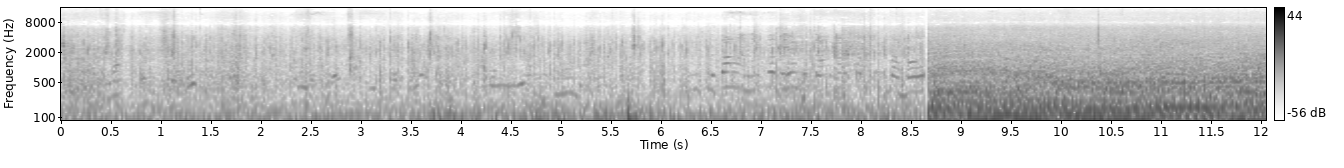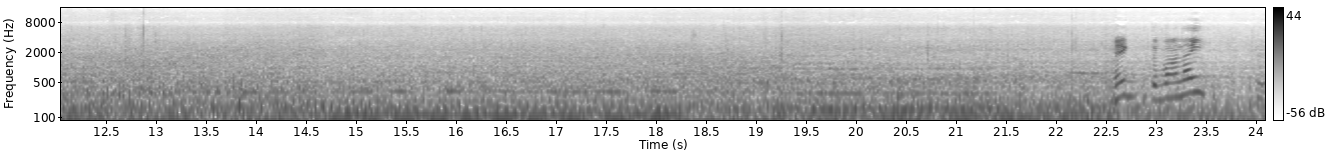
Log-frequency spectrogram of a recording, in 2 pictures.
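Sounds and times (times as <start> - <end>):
tractor diesel engine running: 8.6 - 24.0.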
